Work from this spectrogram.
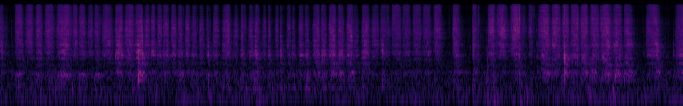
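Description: A hand steadies the top of a large, hollow wooden crate box stand while the other hand rubs and sands its painted side slats with sandpaper or a cloth. The back-and-forth strokes make a steady, bright, raspy scratching with little low end. Each stroke swells and fades in quick succession.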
